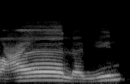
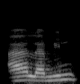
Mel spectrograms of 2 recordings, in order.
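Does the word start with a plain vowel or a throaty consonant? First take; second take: throaty consonant; plain vowel. First: The word starts with a tight mid-throat consonant. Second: The word starts with a plain vowel onset. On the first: It refers to all the worlds. The speaker calls it right. "Kalau alamin, Tuhan semesta" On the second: It refers to those who are sick. The speaker calls it wrong. "alamun itu artinya sakit"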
